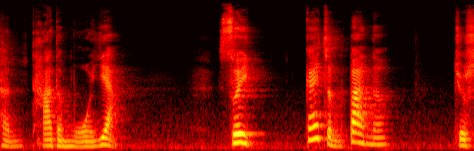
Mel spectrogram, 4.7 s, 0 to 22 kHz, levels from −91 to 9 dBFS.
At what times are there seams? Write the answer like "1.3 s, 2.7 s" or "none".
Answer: none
